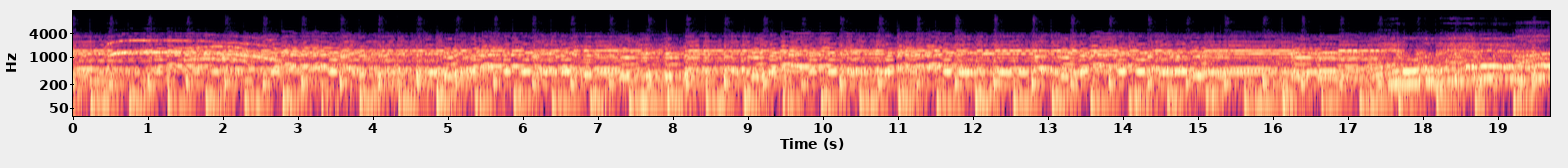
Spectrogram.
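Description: Instrumental break of a live folk song played on a Korg electronic keyboard: an organ-like melody over a steady programmed beat of about three strokes a second, with the lead notes bending in pitch in the first couple of seconds.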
